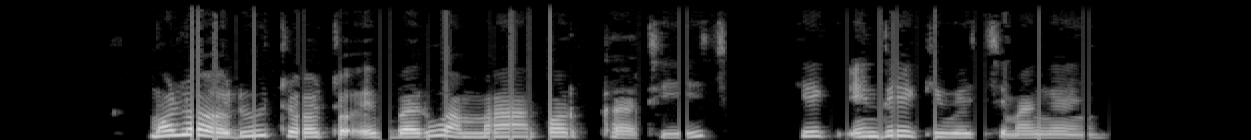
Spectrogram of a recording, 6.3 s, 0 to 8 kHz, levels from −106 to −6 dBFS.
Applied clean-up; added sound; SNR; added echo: none; none; none; none.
